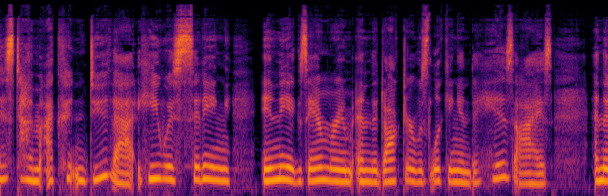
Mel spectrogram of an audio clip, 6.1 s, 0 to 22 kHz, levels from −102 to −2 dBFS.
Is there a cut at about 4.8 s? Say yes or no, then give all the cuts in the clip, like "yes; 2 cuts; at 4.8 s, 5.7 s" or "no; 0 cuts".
no; 0 cuts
